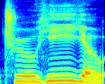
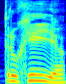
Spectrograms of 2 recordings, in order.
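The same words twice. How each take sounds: First: The name is said with English sounds. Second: The name is said with Spanish sounds. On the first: This is how other people say the name. The speaker calls it wrong. "They're like, oh" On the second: This is how the owner of the name says it. The speaker calls it right. "I go like"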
